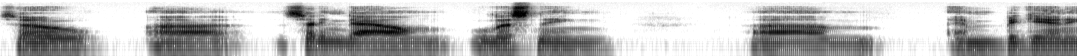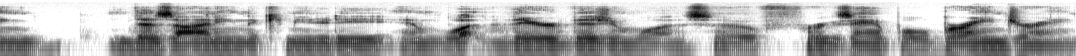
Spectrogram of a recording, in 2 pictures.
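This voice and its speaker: With a slight Appalachian accent, a man talks at a very slow pace in a fairly low pitch, his intonation fairly even. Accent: Southern US, slight Appalachian. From Winston-Salem, North Carolina. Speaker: farm network coordinator. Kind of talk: casual interview conversation.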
